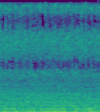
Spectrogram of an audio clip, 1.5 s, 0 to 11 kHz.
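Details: 2011 Camaro SS V8 at steady idle with a light, fast ticking on top. The cause is unconfirmed: it has been blamed on a bad lifter, failing fuel injectors, or called normal, and the owner doubts it is normal.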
